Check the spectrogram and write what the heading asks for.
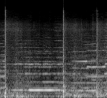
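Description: Aerial firework shells bursting: three sharp bangs, one just after the start, one just past halfway and one near the end, over loud music.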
